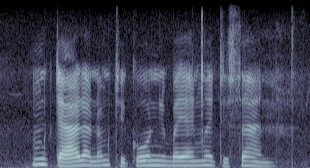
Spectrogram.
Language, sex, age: Xhosa, female, 26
